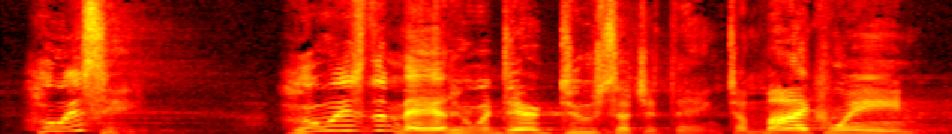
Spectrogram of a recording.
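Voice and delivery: high, loud, slow royal demand; indignant king's outburst; outraged king. Acted. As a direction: thunder it in acted indignation, stretching the words. Acts king's outraged demand to Esther.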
